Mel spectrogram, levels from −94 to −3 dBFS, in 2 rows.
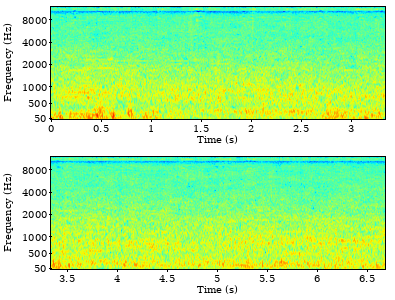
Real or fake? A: fake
